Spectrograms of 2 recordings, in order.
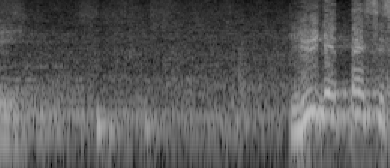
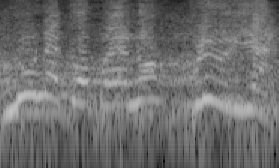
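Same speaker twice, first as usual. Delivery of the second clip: higher, emphatic repeat of "Nous ne comprenons plus rien"; exasperated outcry; 8 semitones higher than usual. Real, not acted. Deputy pressing the Assembly president, exasperated higher repeat. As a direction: hit it again with rising exasperation.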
